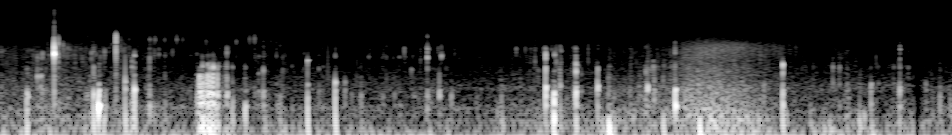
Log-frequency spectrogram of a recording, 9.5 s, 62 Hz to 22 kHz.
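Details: Soft gurgles, squelches and clicking bubbles with a low rumble from a tummy recorded over about 2 minutes 45 seconds; stomach rumbling.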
